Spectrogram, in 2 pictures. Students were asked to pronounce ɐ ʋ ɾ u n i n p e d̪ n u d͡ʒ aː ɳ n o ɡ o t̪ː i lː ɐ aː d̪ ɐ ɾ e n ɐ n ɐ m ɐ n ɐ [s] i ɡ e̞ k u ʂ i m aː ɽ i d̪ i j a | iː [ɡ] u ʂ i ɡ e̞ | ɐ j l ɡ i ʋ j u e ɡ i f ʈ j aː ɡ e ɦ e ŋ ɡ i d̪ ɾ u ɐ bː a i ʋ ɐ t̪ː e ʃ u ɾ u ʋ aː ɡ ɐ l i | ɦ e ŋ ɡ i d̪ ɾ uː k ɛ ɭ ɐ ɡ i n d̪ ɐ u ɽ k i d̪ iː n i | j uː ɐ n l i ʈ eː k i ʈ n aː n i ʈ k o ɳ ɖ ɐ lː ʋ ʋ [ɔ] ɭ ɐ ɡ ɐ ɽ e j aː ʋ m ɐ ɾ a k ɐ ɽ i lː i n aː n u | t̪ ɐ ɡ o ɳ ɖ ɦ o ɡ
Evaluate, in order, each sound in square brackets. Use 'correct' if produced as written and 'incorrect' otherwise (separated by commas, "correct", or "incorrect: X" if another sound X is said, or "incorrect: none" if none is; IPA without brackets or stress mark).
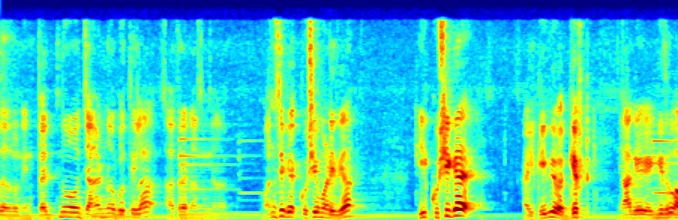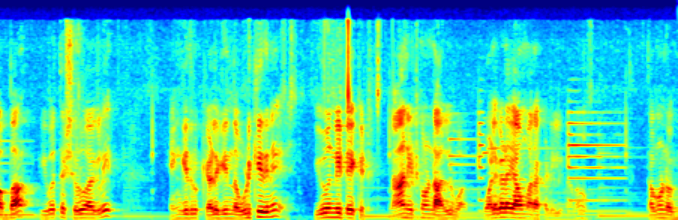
correct, incorrect: k, correct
